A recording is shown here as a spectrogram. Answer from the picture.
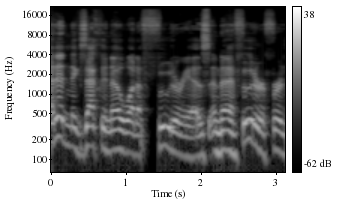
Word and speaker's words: Foeder: This is an Embrace the Funk, Fooder Fruits, Passion Fruit, and Pineapple Sour Ale.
